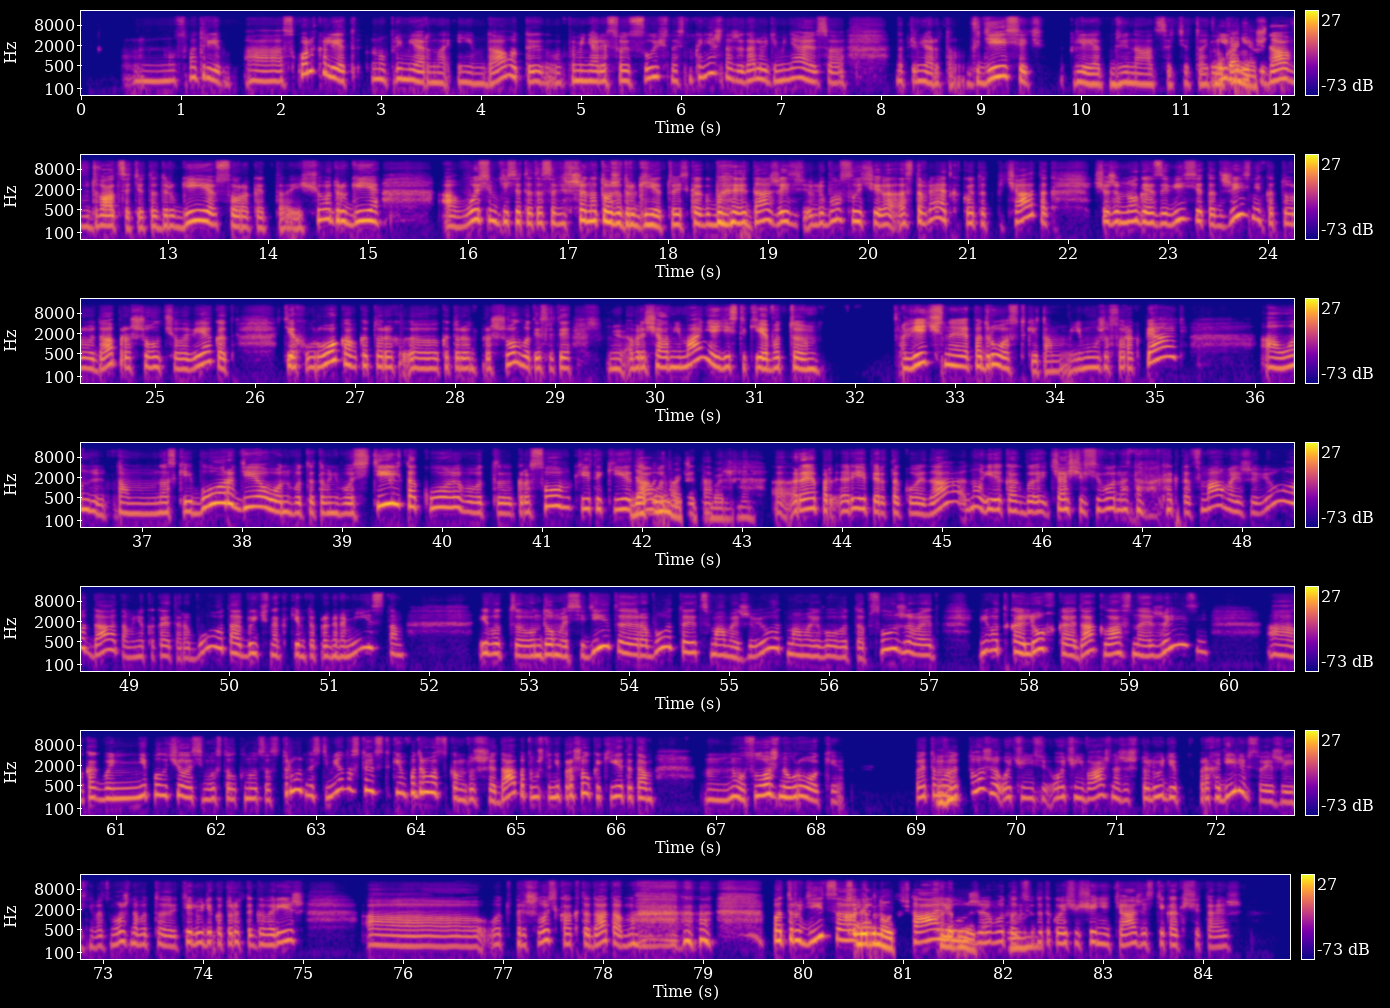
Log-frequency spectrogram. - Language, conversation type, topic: Russian, advice, Как перестать сравнивать себя с общественными стандартами?
- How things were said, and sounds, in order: tapping; chuckle; "рэпер" said as "рэпэр"; laughing while speaking: "она там как-то"; chuckle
